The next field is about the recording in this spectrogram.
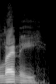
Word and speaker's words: Lenny: I also sometimes use my middle name, which is Leonard or Lenny. – Okay. Can you spell that for me? – Well, Lenny. L-E-N-N-Y.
